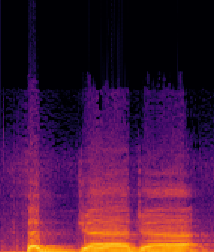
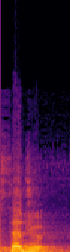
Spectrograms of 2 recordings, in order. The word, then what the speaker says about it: ثجاجا: لا كذلك مثال اخر ثجاجا ثجاجا ثجاجا ثجاجا هذه الجيم الاولى المشدده لا تقلقل ف لا نقول ثج لا نقول ثج نقول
